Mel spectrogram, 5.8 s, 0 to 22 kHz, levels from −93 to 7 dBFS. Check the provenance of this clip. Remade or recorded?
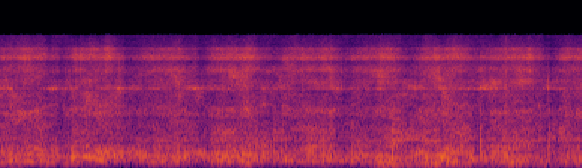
remade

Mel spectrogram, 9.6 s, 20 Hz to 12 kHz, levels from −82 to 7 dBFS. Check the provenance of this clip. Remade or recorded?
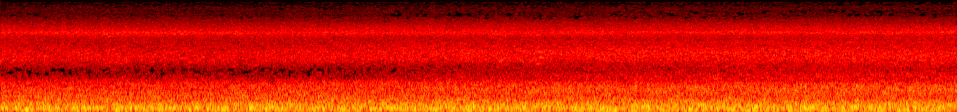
recorded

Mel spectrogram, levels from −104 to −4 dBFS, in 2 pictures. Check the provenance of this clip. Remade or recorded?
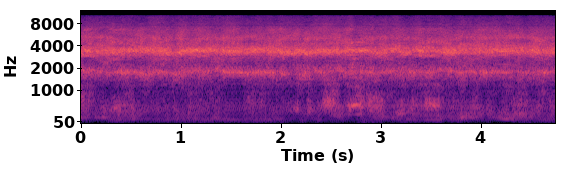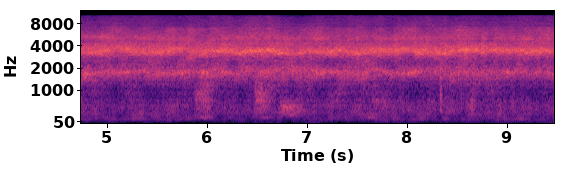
remade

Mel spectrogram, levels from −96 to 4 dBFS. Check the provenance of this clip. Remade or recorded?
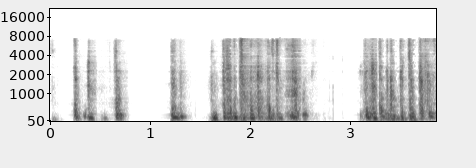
remade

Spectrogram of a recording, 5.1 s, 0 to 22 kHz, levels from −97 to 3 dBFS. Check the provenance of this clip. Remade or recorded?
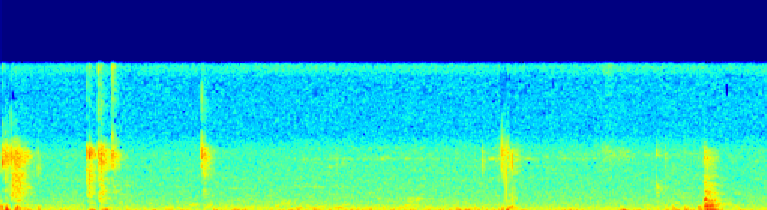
recorded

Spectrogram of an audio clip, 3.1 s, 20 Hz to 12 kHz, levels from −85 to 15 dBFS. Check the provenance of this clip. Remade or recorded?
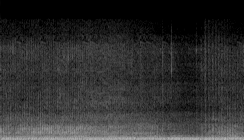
remade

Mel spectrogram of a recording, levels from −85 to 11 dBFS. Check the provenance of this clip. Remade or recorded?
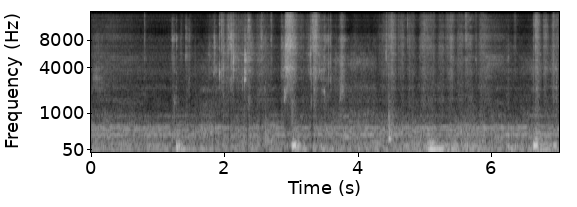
remade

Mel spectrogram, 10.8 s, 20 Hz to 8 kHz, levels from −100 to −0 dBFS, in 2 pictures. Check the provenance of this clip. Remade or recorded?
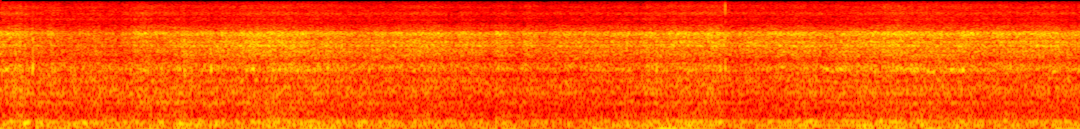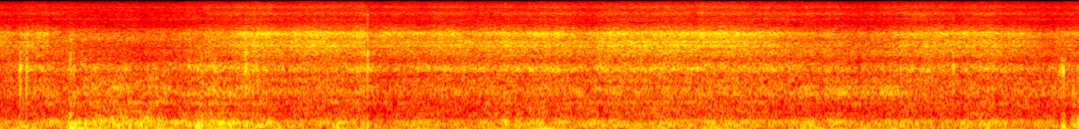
recorded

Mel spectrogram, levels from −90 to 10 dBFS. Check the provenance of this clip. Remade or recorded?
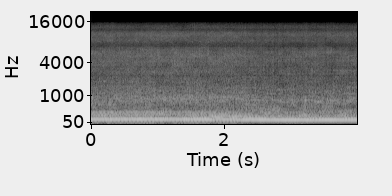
remade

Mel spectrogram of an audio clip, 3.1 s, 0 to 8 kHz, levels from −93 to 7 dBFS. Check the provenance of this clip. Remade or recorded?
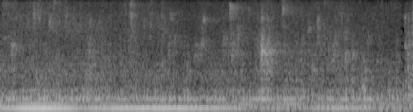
recorded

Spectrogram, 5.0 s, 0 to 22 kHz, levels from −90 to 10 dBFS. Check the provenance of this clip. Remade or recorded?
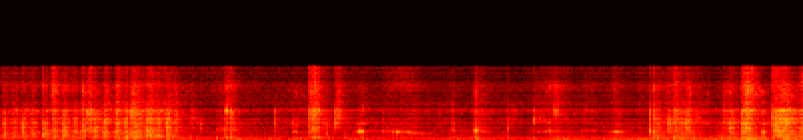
remade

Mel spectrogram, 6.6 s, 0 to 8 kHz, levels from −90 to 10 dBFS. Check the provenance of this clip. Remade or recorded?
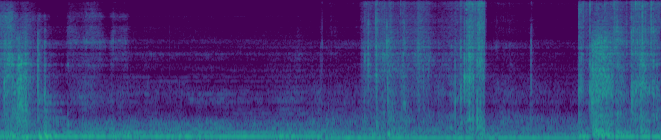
remade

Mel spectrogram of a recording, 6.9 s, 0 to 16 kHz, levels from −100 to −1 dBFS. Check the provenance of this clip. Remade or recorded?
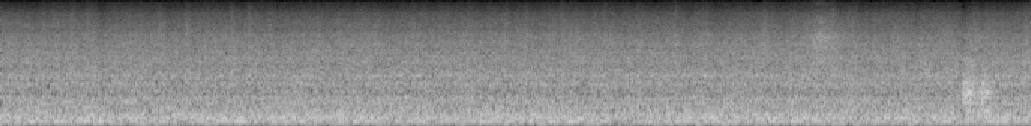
recorded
